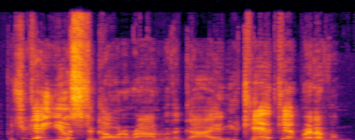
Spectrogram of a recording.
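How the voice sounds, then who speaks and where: A man voicing an exasperated but protective ranch hand in a dramatized audiobook, blunt and scolding, with a rough folksy drawl. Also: mid-range voice, wildly swooping pitch, brisk, bright, forceful tone, full character voice. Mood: exasperated, wary. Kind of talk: dramatized audiobook character acting.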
